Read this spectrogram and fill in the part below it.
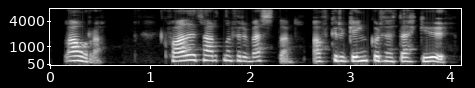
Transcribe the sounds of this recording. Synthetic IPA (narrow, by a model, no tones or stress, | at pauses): laːwɾa̰ | kʰvaːðɛɾ̥θaɾt̪nafɪɾɪɾvɛst̪a̰n | a̰fcɪɾʏcejŋkʏɾ̥θɛht̪aɛhcɪʏhp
